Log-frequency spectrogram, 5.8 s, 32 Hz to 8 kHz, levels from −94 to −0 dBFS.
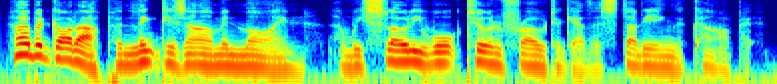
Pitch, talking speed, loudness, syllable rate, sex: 115 Hz, 205 wpm, -18 LUFS, 5.3 syllables/s, male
